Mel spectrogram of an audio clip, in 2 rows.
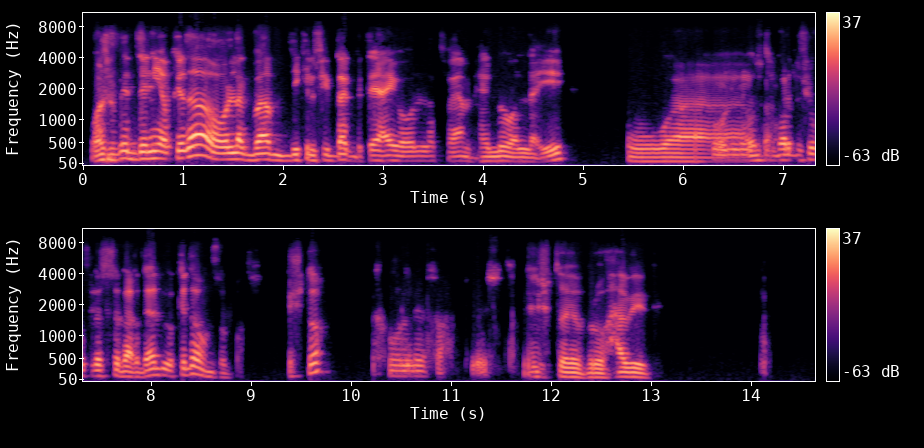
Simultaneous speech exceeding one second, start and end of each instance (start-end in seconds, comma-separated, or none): none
